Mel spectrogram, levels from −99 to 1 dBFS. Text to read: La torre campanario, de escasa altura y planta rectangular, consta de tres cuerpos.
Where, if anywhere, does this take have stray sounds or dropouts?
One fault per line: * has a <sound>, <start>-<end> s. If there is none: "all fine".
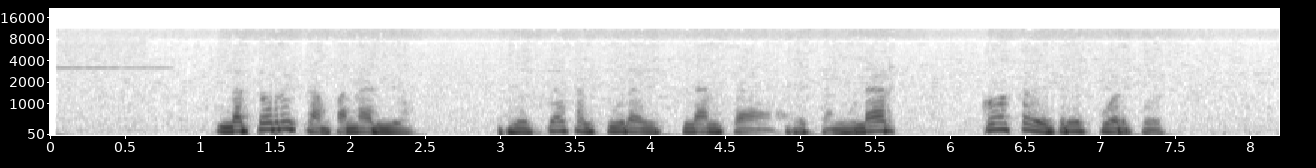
all fine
